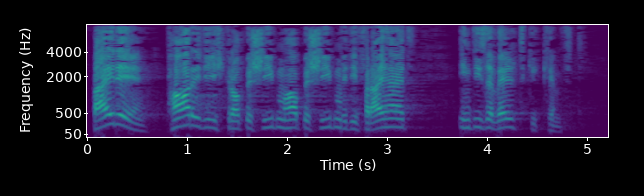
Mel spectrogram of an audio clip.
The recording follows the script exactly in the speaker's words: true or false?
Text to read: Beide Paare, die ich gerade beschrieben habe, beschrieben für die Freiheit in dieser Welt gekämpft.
true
